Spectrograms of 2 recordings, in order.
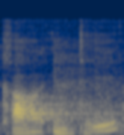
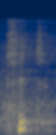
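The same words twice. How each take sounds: First: It is spelled out letter by letter. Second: It is said as one short word. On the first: The speaker calls it wrong. "Sie kennen vielleicht das MIT, komischerweise sagt man beim KIT nicht KIT" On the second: The speaker calls it right. "Das klingt immer ein bisschen nach Fenster reparieren, aber wenig nach MIT"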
